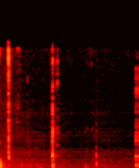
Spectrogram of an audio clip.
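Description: A few faint, sharp clicks of computer input while the view is zoomed in: two close together at the start, another just under a second in, and a fainter one about a second and a half in, with near silence between.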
